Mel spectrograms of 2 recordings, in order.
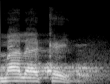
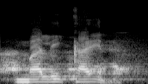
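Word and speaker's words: ملكين: Wa ma unzila 'alal malakain. Berasal dari dua, perhatikan, saya akan baca dengan malakain. Karena para ulama mengatakan bisa dibaca dengan malakain, ada juga yang membacanya malikain.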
